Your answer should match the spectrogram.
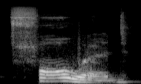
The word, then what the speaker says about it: forward: Forward. Forward. Né? No sotaque rótico vai ser forward.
